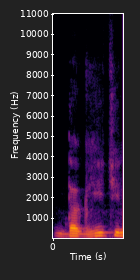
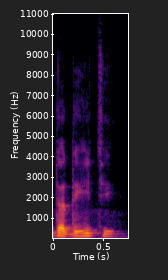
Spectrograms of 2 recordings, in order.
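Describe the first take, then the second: First: दघीची with gh in the middle; wrong gh sound. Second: दधीची with dh in the middle; correct dh sound. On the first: Teacher shows the misspelling, gh in दघीची. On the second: Teacher corrects the consonant, dh in दधीची. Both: Shown as a demonstration. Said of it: "दघीची नहीं".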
